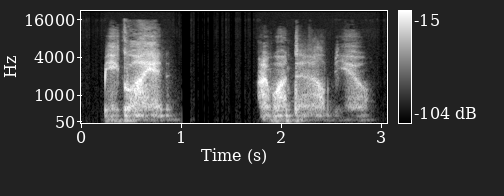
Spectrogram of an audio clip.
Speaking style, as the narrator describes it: whispered in my ear

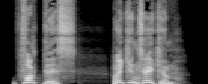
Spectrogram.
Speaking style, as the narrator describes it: I snarled

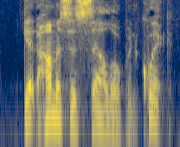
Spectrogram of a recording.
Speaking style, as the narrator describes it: whispered Alex

